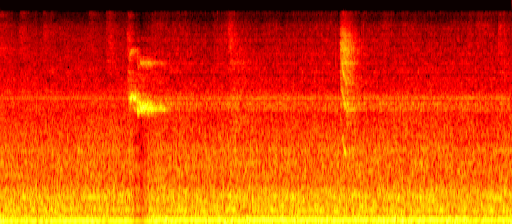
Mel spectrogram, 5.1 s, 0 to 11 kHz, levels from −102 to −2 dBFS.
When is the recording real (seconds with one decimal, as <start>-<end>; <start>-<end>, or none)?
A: 0.0-1.6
